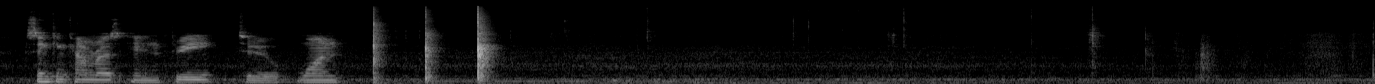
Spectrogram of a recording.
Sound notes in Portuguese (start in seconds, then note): 4.8 Som de mãos batendo palmas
